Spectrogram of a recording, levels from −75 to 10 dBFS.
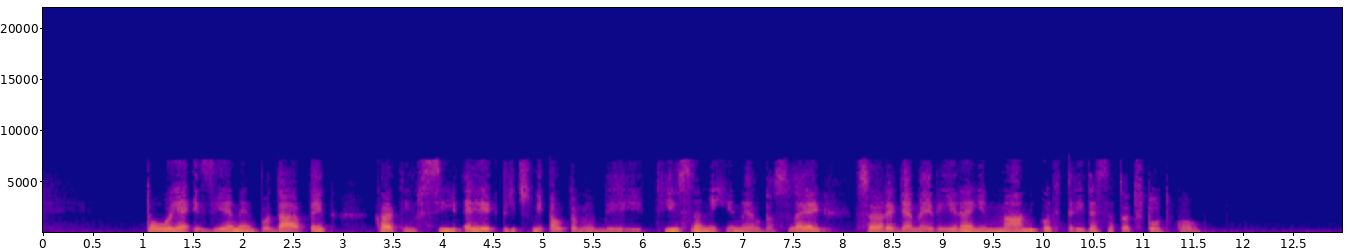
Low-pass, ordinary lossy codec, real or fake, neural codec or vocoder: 7.2 kHz; AAC, 24 kbps; fake; codec, 16 kHz, 0.5 kbps, X-Codec, HuBERT features, trained on general audio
